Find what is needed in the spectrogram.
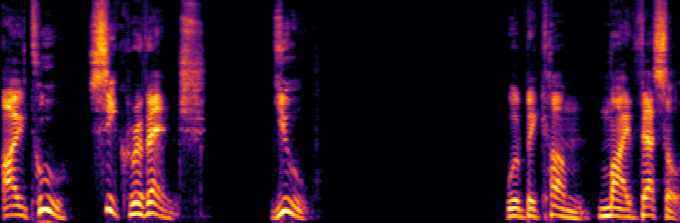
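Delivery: very slow, looming, mean, villainous genie voice. Voicing a genie who threatens to possess a player: voicing the mean genie. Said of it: "he's a meanie genie".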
